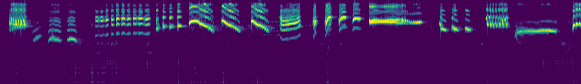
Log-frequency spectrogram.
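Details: Asian pied starling, known locally as jalak suren, singing a lively, varied song used to train pet birds: rapid whistled notes, harsh buzzy bursts, slurred rising and falling whistles and short chattering runs in quick succession.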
